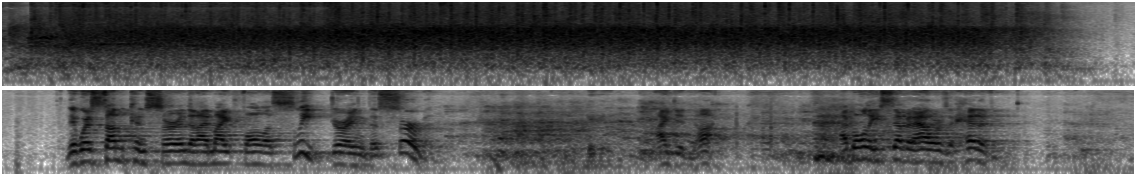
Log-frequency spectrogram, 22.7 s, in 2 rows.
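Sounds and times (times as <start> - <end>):
audience applause: 0.0 - 10.9
speech: 12.0 - 16.5, 17.2 - 18.6, 19.4 - 21.4
laughter: 15.7 - 20.3.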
